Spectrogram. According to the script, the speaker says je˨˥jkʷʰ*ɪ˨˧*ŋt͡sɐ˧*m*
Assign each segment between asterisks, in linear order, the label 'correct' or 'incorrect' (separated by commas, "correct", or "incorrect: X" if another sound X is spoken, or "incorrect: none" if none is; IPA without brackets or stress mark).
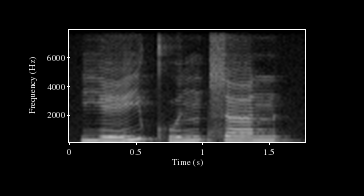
correct, incorrect: n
